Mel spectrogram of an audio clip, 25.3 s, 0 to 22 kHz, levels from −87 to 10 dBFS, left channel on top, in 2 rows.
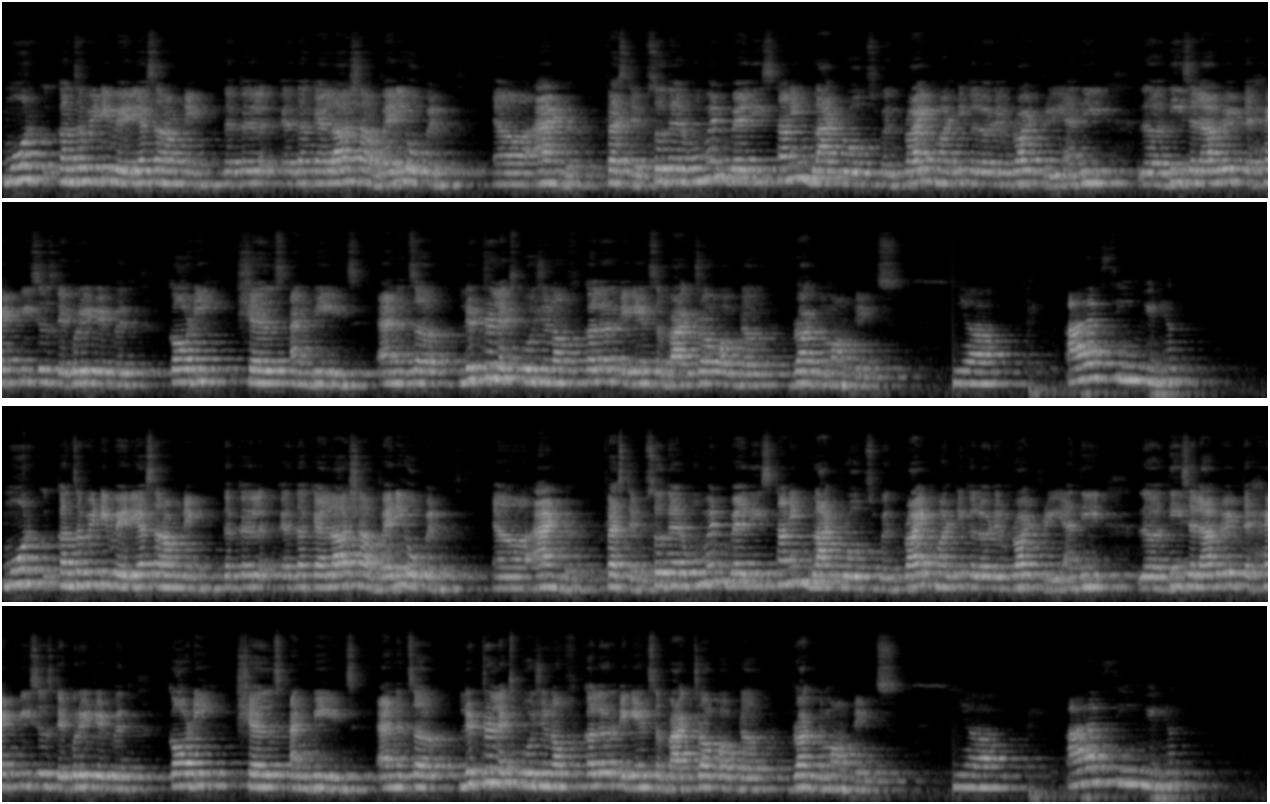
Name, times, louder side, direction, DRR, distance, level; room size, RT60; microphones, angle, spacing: voice 1, 0.0-4.4 4.9-5.7 6.0-11.0 11.3-13.9 14.3-20.2 20.5-21.6, right 1 dB, 50° right, -1 dB, 1.0 m, -29 dB
voice 2, 22.2-22.6 23.3-24.4, left 2 dB, 70° left, 2 dB, 0.7 m, -30 dB
5.4 x 2.8 x 3.4 m, 1.2 s
head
